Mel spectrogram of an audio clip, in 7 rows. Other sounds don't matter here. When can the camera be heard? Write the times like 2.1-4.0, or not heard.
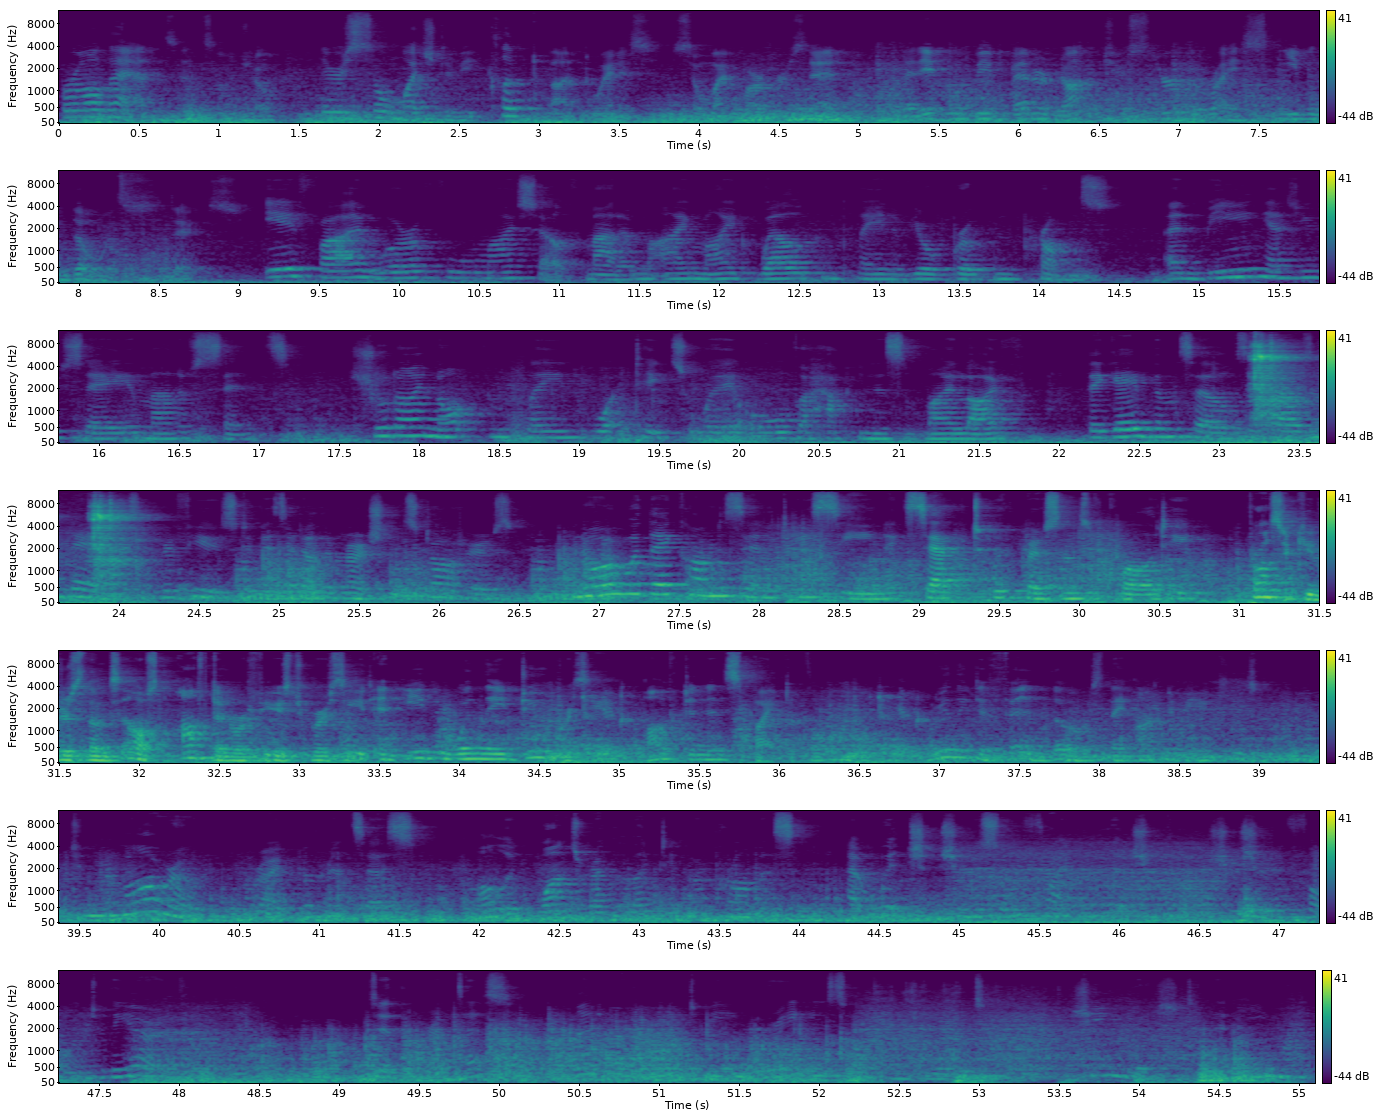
23.1-24.1.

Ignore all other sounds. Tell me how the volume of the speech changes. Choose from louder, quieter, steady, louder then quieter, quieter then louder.
louder then quieter.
